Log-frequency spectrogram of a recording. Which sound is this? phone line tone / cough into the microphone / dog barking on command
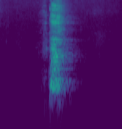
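dog barking on command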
